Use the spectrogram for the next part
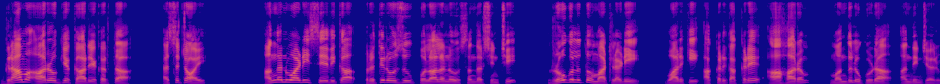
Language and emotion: Telugu, neutral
